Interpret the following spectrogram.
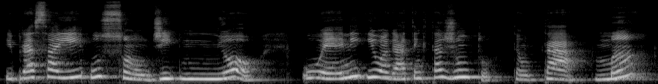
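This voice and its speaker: With a high, animated, slightly mellow voice and a Brazilian Portuguese accent, a young adult woman teacher explains workbook answers to her pupils. Her delivery is slow, clear and instructive, and she spells out syllables as she reads.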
